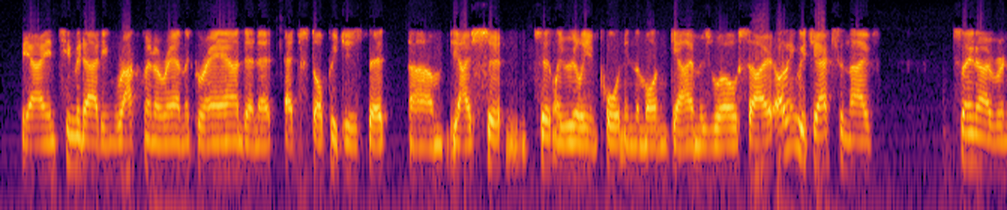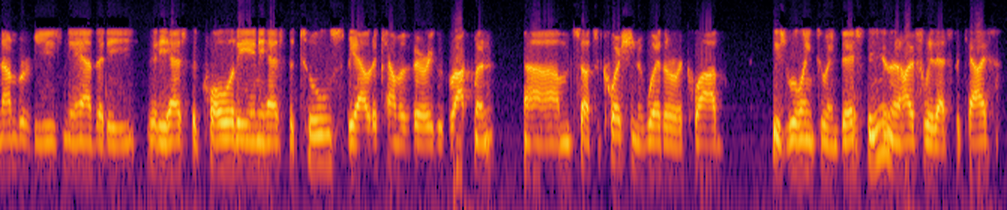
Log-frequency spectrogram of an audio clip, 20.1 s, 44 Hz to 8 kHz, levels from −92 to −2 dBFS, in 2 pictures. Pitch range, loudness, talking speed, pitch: 115-125 Hz, -16 LUFS, 240 wpm, 120 Hz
